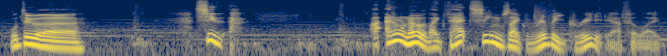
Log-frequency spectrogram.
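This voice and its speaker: A man streaming a game live, talking casually and rambling, his voice going a bit rough as he loses it. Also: medium pitch, fairly bright tone. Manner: rambling, chatty, swears and laughs. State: losing his voice.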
